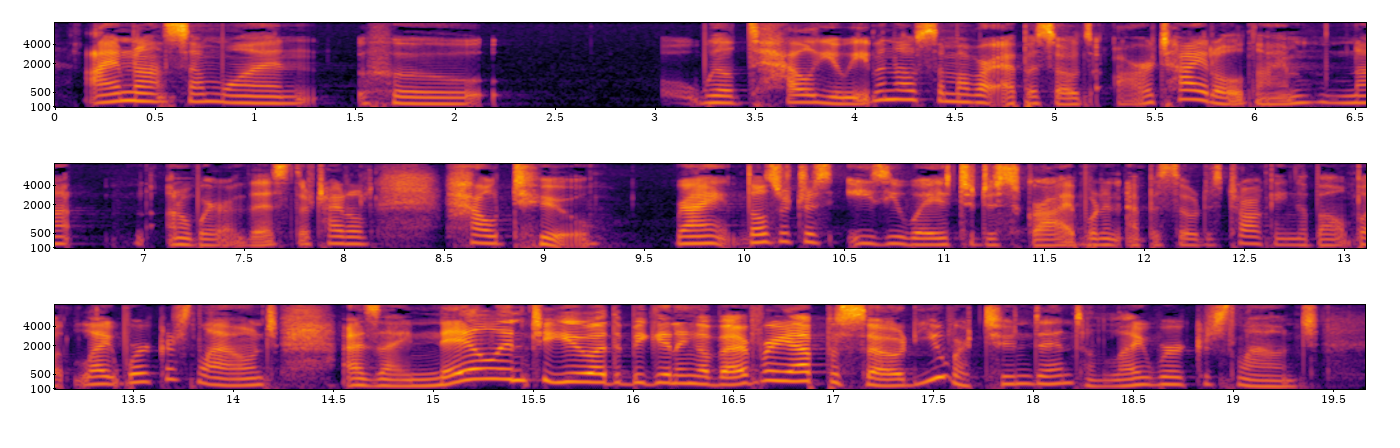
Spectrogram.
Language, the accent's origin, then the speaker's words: English; New Hampshire, United States; moved away as an adult; also born or lived in Las Vegas, Nevada; I grew up in New England, New Hampshire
